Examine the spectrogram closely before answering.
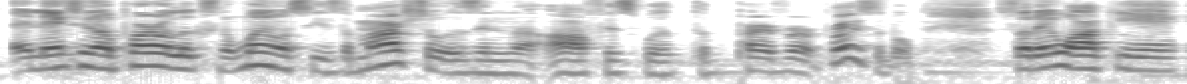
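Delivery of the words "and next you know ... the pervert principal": ordinary talk, nothing marked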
